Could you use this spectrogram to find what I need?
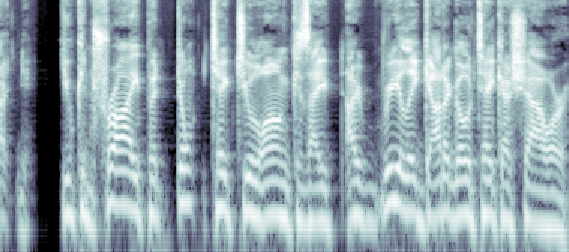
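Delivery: fidgety, hurried, antsy, impatient. Voicing an antsy character letting others try a knot: antsy, impatient. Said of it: "Gord is, like, really antsy".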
